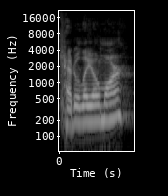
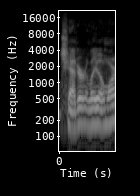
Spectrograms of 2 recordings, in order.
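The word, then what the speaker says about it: Chedorlaomer: And by the way, I know it's pronounced Ketto Omar, but since the Bible makes him out to be a bad guy, I think it's funnier to call him Cheddar Leomar because it reminds me of cheese.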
